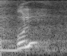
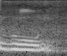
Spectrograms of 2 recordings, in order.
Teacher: यहाँ हमने ऊ की तरह पढ़ा, बुल. यहाँ पे खींच के पढ़ेंगे रूल.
